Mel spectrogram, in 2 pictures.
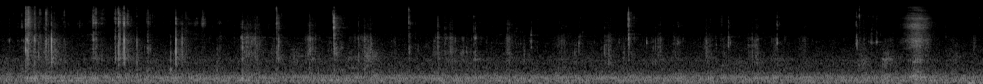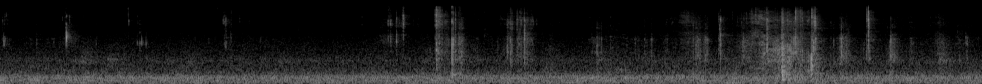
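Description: Close-up chewing and crunching of crisp corn tostadas with ceviche: a quick run of crunches at first, then slower, sparser bites, with a louder crackle near the end. A faint steady hum sits underneath.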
